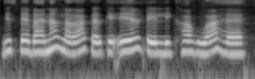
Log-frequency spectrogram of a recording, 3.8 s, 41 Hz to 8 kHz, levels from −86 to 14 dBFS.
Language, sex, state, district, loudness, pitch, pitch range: Hindi, female, Jharkhand, Ranchi, -12 LUFS, 250 Hz, 235-270 Hz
